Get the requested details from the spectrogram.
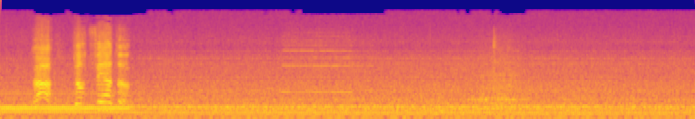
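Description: A car engine hums steadily while driving at speed.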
